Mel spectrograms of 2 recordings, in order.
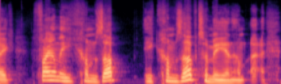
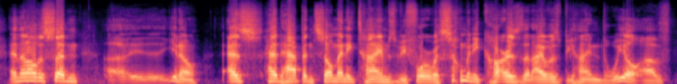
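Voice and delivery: ordinary talk

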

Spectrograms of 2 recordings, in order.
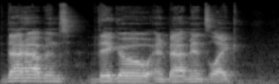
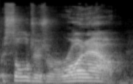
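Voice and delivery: usual speaking voice

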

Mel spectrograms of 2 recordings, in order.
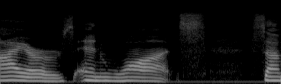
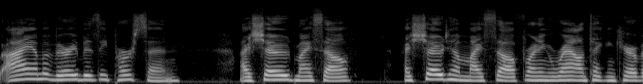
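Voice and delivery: louder, firm reading-aloud voice; story narration; 6 dB louder, faster than usual. Acted. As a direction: read the story out with energy. Reads her book aloud.

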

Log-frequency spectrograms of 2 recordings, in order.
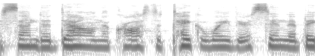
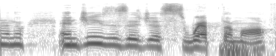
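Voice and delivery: ordinary delivery

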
